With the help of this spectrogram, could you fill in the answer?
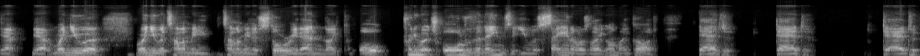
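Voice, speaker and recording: A man speaks with a British accent at a moderate pace. His speech has long, frequent pauses. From Britain. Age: 30s. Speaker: podcast host. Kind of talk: interview.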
